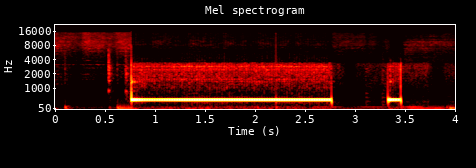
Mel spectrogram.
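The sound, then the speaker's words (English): A telephone line tone as a call is placed to a contest winner: a short click, then a long steady electronic ring lasting about two seconds, a pause, and the start of a second ring. No voices. “So today, the draw was made, and now we phone our winner.”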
